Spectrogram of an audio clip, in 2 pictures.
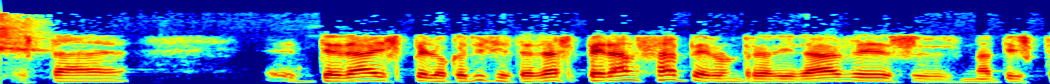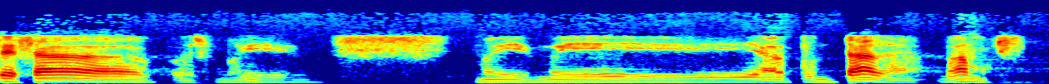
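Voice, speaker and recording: With big swings in loudness, a man of medium pitch and ordinary pitch variation talks at a very slow pace. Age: 50s. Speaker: podcast co-host. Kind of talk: casual chat. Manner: animated.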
